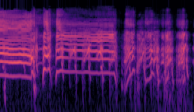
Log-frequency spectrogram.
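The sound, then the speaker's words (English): A loud, high-pitched scream rings out, one long sustained shriek followed by a run of shorter, choppy yelps that break and waver. “Anyway, I screamed.”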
